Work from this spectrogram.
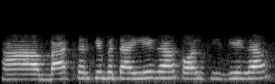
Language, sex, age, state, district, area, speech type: Hindi, female, 45-60, Uttar Pradesh, Ayodhya, rural, conversation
